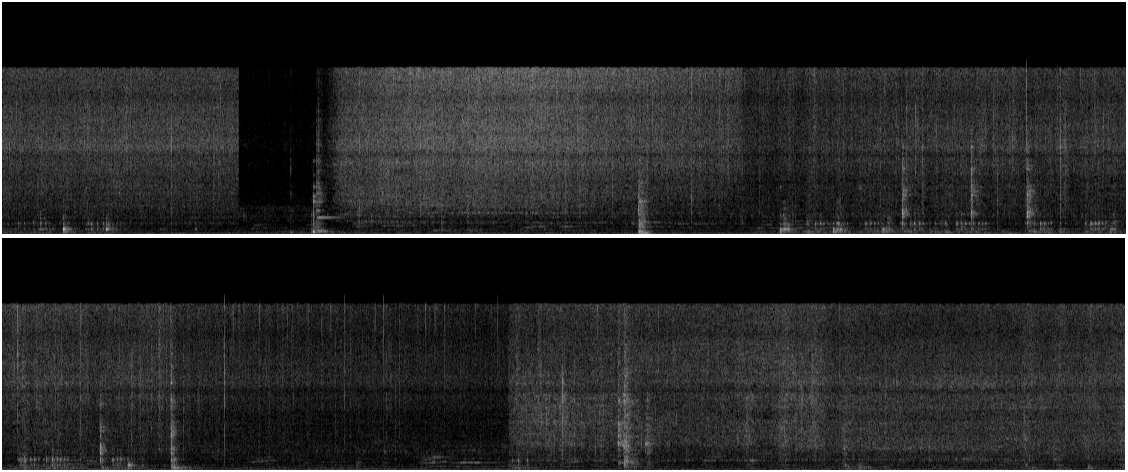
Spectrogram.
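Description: Diced onions frying in hot oil in a pan, sizzling while a spatula stirs them, with scattered taps and scrapes of the spatula against the pan. The sizzle drops out briefly about three seconds in and gets louder again about two-thirds of the way through.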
